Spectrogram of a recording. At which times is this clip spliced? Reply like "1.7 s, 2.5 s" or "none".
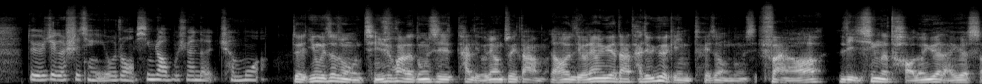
5.5 s, 7.6 s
